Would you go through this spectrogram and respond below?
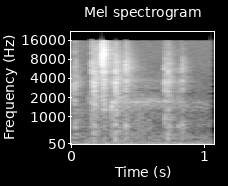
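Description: A few quick keystrokes tap on a computer keyboard while a command is typed, close and crisp, in a brief run.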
